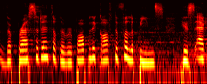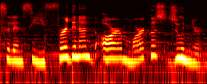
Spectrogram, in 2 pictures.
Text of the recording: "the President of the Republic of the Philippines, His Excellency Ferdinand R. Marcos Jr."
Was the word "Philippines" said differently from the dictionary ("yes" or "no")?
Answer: yes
